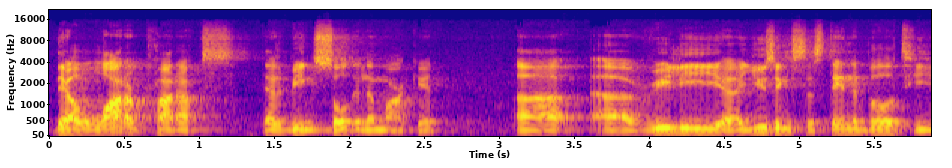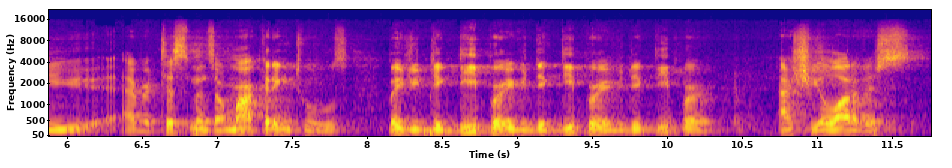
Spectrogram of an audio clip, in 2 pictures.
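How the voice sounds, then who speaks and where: Thirties exec on a panel, low-pitched, earnest, repeats himself for emphasis. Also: male voice, a little fast, a bit bright. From Indonesia. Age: 30s. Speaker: corporate executive panelist. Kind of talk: panel discussion.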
